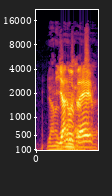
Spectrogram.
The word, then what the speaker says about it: Januzaj: And how is it pronounced? Januzzi? – Januzzi. – Januzaj, right? Yeah.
